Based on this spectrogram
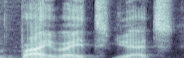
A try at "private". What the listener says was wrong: Don't say private, because 8, remember, we only say 8 at the end of verbs, like to estimate and appreciate, but otherwise we say more ert.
